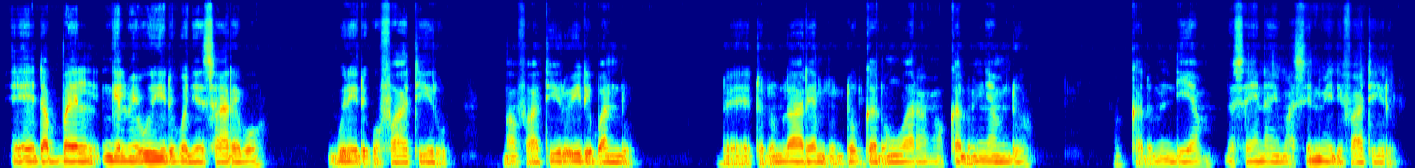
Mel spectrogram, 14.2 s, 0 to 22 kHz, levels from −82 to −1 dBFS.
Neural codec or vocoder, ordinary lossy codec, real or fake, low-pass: none; none; real; none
